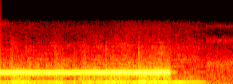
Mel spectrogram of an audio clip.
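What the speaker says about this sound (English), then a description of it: "So play test sound" A test sound played from Google apps audio settings: a steady electronic tone like a dial tone, humming evenly for over a second and a half before cutting off abruptly, followed by faint room noise.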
